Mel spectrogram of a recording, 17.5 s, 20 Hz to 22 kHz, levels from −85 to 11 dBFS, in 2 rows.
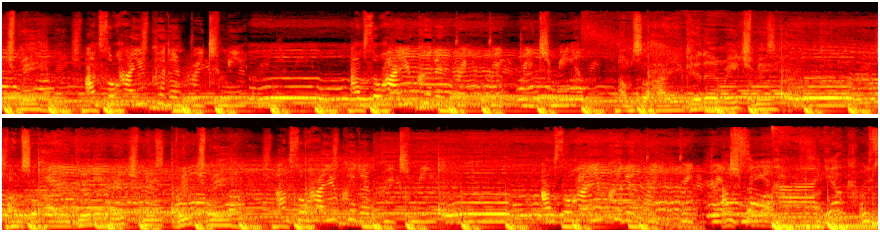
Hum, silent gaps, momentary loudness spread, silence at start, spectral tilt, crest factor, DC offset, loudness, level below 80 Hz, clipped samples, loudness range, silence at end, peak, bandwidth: none; none; 4 LU; 0 s; -5 dB/octave; 12 dB; under 0.1%; -17 LUFS; -30 dBFS; under 0.1%; 2 LU; 0 s; -4 dBFS; 17 kHz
